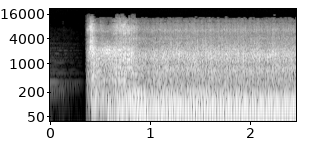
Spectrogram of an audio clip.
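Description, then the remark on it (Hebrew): An old diesel vehicle engine starts up abruptly and settles into a loud, steady idle with a low, rhythmic rumbling chug, continuing without pause. “דיזל ישן מקצר חיים. ב-1 בנובמבר יחויבו בעלי כלי רכב דיזל מזהמים בהתקנת מסנן, תנאי לחידוש רישיון הרכב.”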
